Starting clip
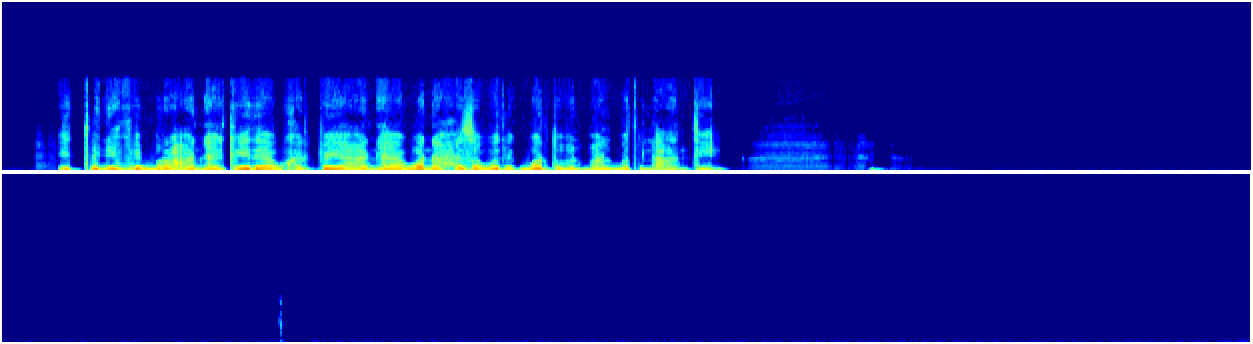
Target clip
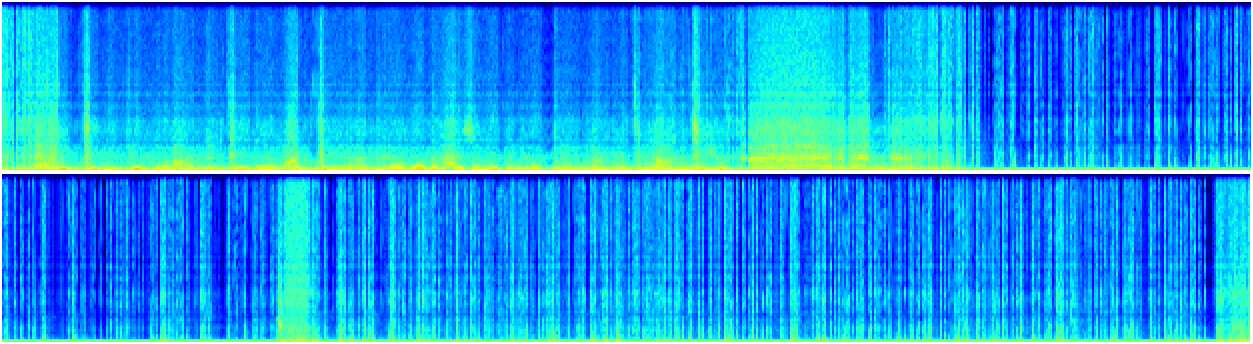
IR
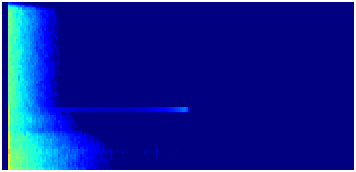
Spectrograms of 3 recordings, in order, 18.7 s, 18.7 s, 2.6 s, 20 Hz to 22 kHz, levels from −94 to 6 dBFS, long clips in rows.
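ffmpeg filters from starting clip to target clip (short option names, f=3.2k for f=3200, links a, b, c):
-filter_complex "[0:a]aeval=exprs='val(0)+0.5*0.0531*sgn(val(0))':c=same,lowshelf=f=300:g=6.5,acompressor=threshold=-25dB:ratio=16,acrusher=bits=6:mix=0:aa=0.000001,asplit=2[a][b];[1:a]atrim=start_sample=2205,asetrate=61740,aresample=44100[c];[b][c]afir=irnorm=-1:irlink=0,volume=-14dB[d];[a][d]amix=inputs=2:normalize=0,volume=-3dB"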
